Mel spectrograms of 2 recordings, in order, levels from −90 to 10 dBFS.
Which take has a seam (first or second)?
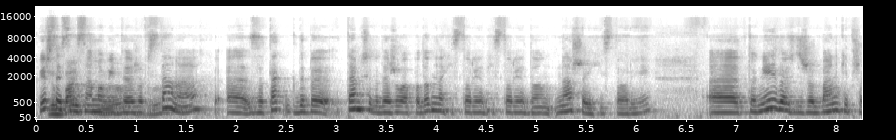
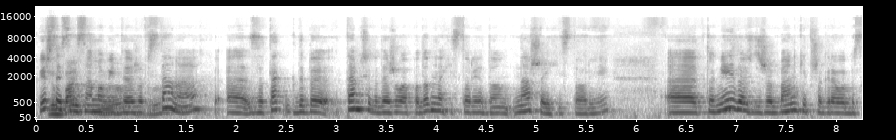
first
